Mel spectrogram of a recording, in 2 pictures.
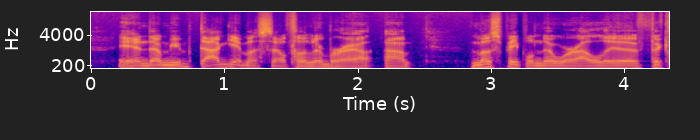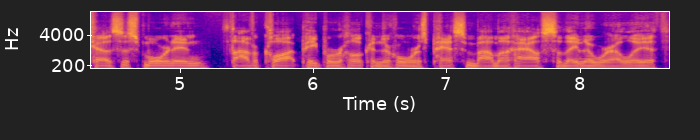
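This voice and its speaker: On a very clean recording with a silent background, a man with a Southern US accent speaks fairly quickly in a fairly low pitch, his intonation fairly even and his loudness very even. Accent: Southern US (Georgia). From northwest Georgia. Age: 60s. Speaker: state representative. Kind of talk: casual interview.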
